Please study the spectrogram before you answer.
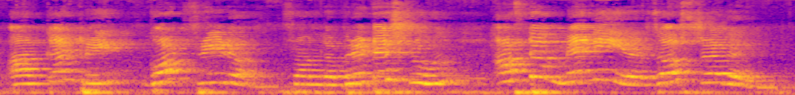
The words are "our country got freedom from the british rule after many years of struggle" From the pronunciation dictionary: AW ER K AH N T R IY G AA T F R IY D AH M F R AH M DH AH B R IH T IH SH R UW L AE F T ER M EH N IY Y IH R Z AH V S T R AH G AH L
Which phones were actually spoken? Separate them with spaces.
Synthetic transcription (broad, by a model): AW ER K AH N T R IY G AA T F R IY D AH M F R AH M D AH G R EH T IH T R UW L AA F T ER M EH N IY Y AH R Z AH V S T R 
